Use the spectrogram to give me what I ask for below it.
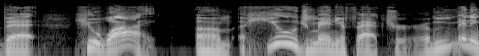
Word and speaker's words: Huawei: And what happened with that, Huawei, which is actually pronounced Huawei, Huawei, the way the company was looked at was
